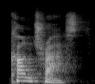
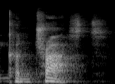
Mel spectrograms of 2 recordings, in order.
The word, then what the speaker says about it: contrast: If it's a noun, I'm saying contrast. And if it's a verb, probably contrast.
